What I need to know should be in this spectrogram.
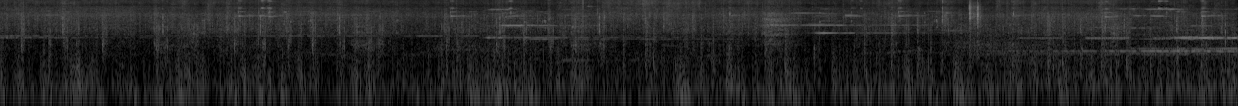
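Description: Footsteps run over dirt and grass.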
